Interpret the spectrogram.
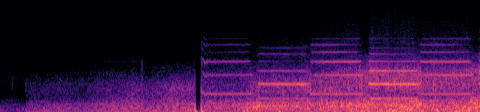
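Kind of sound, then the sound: vehicle, ambulance siren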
